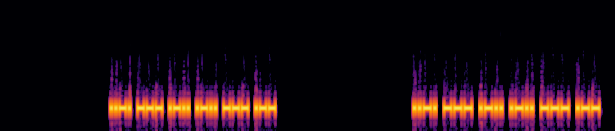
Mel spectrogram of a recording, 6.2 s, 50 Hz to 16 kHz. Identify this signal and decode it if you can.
Morse code, heard as a keyed tone, about 45 wpm, 700 Hz. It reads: FOLLOW FOLLOW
